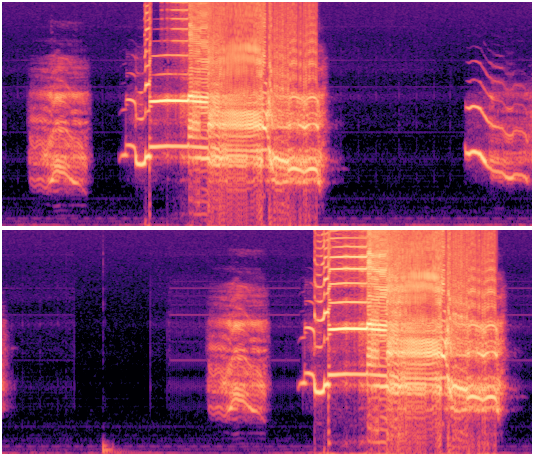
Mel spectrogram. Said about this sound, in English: I'm going to actually show you one that's a recorded bull elk right now.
